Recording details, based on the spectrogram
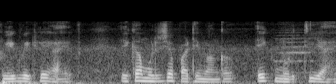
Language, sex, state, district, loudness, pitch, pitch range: Marathi, male, Maharashtra, Washim, -15 LUFS, 135 Hz, 125-150 Hz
